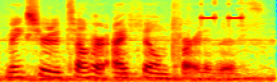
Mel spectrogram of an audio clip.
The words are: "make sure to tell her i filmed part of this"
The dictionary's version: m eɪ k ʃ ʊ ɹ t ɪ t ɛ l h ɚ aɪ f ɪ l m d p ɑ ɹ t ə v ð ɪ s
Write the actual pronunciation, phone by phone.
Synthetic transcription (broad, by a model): m eɪ k ʃ ʊ ɹ t ɪ t ɛ l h ɚ aɪ f ɪ l m p ɑ ɹ t ə v ð ɪ s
